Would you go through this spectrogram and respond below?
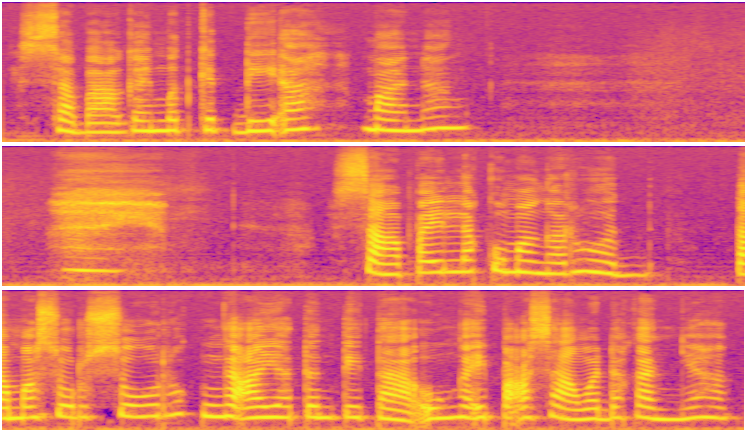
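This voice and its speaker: An actress with a Filipino accent playing a reluctant, petulant young bride-to-be in a radio drama. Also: female voice, high voice, slow pace, long pauses, no echo. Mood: defensive, resigned. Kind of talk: Ilocano radio drama acting.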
